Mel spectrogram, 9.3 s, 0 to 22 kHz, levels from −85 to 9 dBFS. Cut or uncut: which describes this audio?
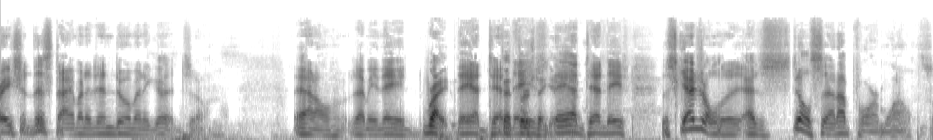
uncut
